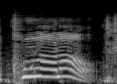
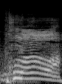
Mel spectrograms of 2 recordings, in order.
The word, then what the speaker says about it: 空落落: 那个好像我多音字错了啊，那个字儿音音那叫空落落，空落落啊，你先走吧。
